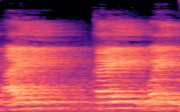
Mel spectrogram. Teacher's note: தனக்குரிய 2 மாத்திரை அளவில் இருந்து குறைந்து ஒலிக்காமல் அப்படியே ஒலிக்கிறது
